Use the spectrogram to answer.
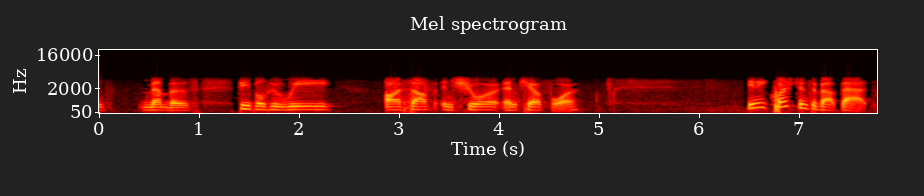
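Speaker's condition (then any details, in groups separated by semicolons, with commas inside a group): No condition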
